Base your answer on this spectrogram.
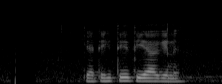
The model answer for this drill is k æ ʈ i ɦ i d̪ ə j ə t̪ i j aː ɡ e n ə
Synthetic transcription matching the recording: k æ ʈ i ɦ i t̪ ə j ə t̪ i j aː ɡ e n ə

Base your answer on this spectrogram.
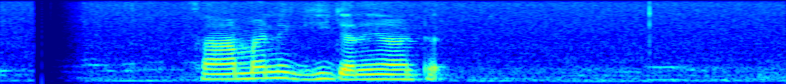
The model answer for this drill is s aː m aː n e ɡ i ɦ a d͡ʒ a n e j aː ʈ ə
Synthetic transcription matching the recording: s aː m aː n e ɡ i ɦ i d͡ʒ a n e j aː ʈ ə

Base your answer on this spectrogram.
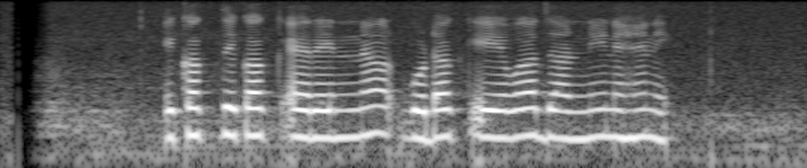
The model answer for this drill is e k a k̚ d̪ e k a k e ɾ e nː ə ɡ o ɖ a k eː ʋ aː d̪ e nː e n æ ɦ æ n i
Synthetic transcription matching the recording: e k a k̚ d̪ e k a k æ ɾ e nː ə ɡ o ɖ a k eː ʋ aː d̪ a nː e n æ ɦ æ n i

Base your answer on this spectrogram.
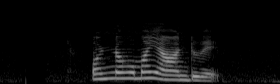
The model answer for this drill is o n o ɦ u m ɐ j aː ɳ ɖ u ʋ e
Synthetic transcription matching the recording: o nː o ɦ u m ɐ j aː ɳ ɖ u ʋ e

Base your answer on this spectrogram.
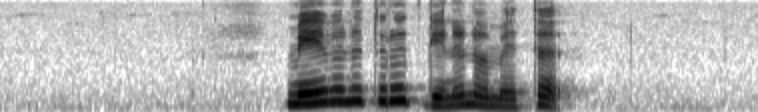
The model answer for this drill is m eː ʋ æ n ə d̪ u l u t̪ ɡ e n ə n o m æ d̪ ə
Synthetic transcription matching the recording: m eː ʋ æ n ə t̪ u ɾ u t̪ ɡ e n ə n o m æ t̪ ə

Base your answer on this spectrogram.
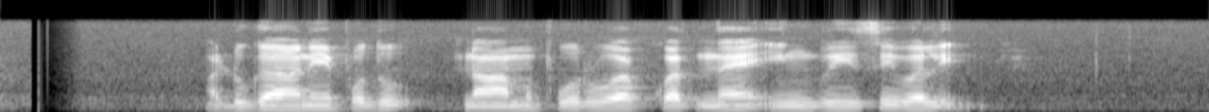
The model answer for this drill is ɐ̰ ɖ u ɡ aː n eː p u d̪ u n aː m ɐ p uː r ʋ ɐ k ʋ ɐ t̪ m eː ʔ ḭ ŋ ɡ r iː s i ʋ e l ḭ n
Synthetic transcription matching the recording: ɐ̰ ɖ u ɡ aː n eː p o d̪ u n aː m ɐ p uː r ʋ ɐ k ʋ ɐ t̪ n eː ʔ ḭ ŋ ɡ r iː s i ʋ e l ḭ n

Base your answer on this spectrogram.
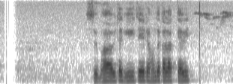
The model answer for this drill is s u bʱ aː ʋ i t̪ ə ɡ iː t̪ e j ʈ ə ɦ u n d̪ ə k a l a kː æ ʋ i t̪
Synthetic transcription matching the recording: s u bʱ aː ʋ i t̪ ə ɡ iː t̪ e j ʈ ə ɦ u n d̪ ə k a l a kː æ ʋ i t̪

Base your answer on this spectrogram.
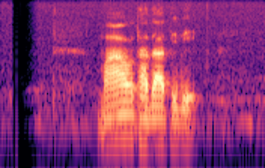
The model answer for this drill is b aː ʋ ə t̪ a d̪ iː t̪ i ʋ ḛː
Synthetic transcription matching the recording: m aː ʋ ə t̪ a d̪ aː t̪ i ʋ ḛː

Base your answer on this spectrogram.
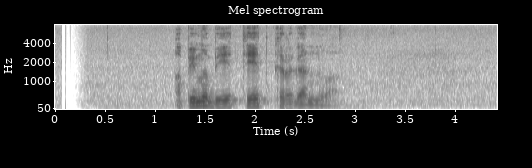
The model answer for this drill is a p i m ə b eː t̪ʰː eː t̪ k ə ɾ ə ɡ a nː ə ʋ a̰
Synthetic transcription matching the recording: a p i m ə b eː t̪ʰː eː t̪ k ə ɾ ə ɡ a nː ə ʋ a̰

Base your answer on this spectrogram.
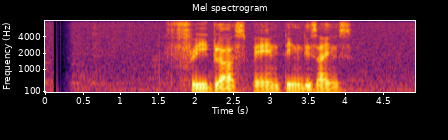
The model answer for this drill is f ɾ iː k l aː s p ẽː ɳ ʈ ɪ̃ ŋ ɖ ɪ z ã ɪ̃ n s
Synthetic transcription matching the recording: f ɾ iː ɡ l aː s p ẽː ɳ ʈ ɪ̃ ŋ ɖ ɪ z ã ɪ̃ n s

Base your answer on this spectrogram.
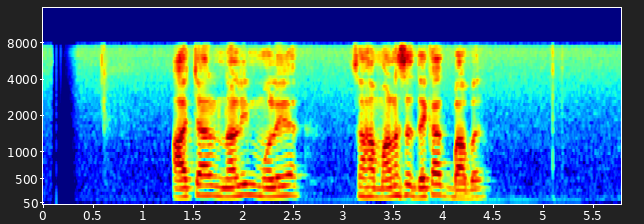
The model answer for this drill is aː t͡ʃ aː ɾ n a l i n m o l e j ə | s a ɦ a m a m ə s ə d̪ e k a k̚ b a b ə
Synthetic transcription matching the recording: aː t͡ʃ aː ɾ n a l i n m o l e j ə | s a ɦ a m a n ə s ə d̪ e k a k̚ b a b ə

